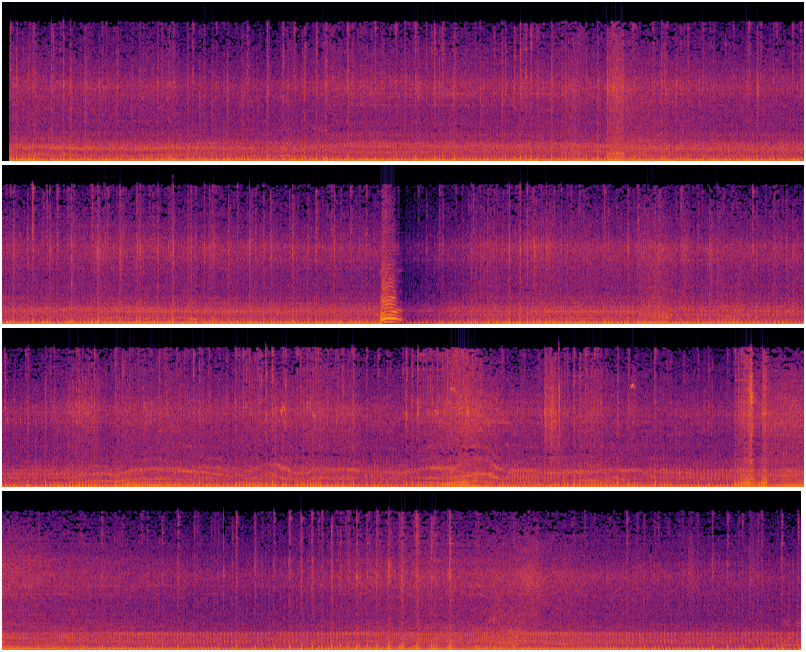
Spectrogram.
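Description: Trials motorcycle engines running at idle throughout, with throttle blips that rise and fall in pitch, including a sharp rev about twelve seconds in.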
